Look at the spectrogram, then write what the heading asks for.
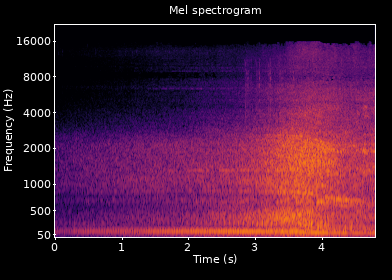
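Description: High Speed Train passing at speed: the Class 43 power car's diesel engine note grows steadily louder as it approaches, peaks as the power car goes by about three and a half seconds in, and drops slightly in pitch. The Mk3 coaches then follow with a steady rush of wheels on rail.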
